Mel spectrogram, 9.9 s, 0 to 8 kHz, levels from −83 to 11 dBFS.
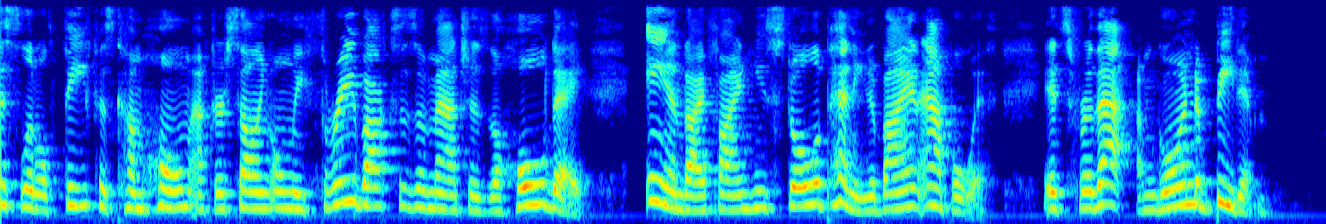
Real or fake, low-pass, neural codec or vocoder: real; 7.2 kHz; none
